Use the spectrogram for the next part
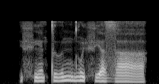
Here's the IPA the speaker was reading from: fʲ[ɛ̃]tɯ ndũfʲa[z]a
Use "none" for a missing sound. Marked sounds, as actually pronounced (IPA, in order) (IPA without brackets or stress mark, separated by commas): ɛ̃, z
